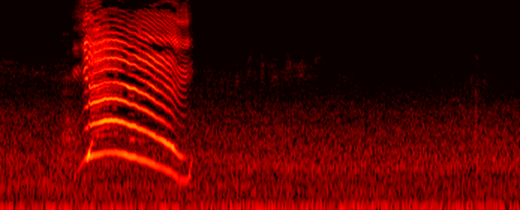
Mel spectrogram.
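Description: An animal call, once, about a second long, rising and then falling in pitch.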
